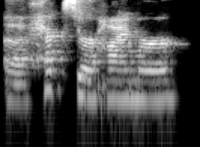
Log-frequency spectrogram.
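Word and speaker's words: Herxheimer: can look it up it's called a hexer heimer reaction on it that's how you pronounce it but there's all the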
